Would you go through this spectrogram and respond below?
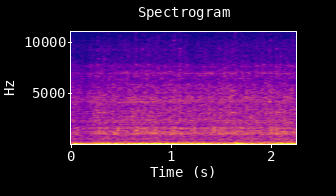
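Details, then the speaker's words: Buick Rendezvous V6 at idle: irregular loping shake with misfire on all six cylinders, not fixed by the spark plug, thinner or carb cleaner; suspected EGR valve stuck open, tapped to free it. "lo otro se me ocurre como si la FR estuviera queriéndose Pues no sé tal vez o que estuviera pegada que se haya pegado"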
